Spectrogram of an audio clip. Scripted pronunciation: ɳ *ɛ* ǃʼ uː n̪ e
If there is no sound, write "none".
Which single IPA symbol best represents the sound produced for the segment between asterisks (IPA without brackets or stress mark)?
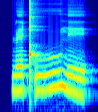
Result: ɛ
